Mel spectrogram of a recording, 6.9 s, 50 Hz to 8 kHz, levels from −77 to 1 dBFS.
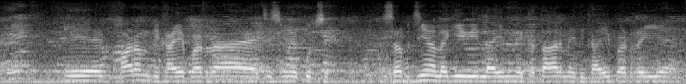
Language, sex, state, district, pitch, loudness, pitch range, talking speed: Hindi, male, Rajasthan, Bikaner, 160 Hz, -11 LUFS, 155-165 Hz, 175 wpm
